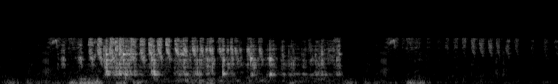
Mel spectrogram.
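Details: Male Eurasian tree sparrow arriving at a nest box perch, calling noisily beside his mate, February 18, 2024; rapid harsh chirps run together at about four per second in a long burst, a brief pause, then a shorter burst.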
